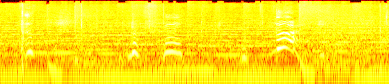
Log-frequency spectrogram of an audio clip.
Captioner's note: grunts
